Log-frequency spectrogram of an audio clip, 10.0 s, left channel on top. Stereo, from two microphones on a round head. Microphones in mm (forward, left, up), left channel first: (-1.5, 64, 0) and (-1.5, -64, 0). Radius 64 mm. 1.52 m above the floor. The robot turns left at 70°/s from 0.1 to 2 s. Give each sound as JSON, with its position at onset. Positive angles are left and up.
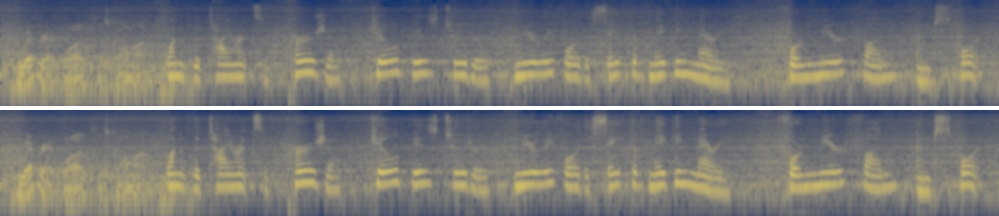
{"t": 0.2, "sound": "a man speaking", "azimuth_deg": -90, "distance_m": 1.2}
{"t": 1.7, "sound": "a woman speaking", "side_deg": -50, "distance_m": 0.5}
